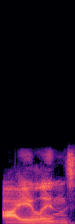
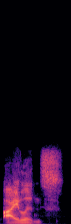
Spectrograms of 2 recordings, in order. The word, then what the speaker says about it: islands: And Arlette and everybody else, please be careful of this word islands. The S is completely silent. You don't Okay. pronounce it at all. So islands.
